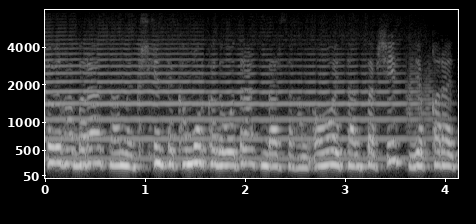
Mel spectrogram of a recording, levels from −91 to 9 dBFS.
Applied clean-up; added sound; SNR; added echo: none; Trumpet; 15 dB; reverberation time 0.4 s.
